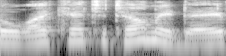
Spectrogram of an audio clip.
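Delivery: ordinary talk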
